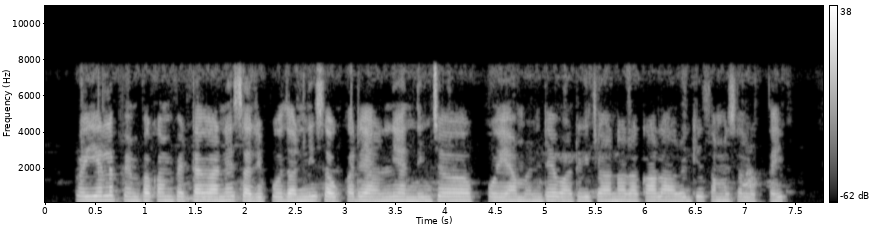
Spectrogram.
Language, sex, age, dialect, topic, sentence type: Telugu, female, 18-24, Central/Coastal, agriculture, statement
